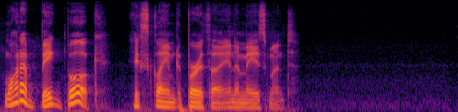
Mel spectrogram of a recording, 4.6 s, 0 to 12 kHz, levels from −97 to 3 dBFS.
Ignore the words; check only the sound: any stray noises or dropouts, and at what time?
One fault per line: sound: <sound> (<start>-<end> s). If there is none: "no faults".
no faults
